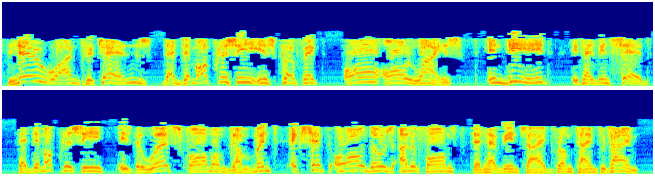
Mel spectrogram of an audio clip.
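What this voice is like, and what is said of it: Winston Churchill impression. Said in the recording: “Let me just put my Winston Churchill accent.”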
